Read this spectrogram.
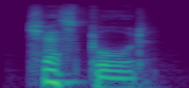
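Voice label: "chessboard", British English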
